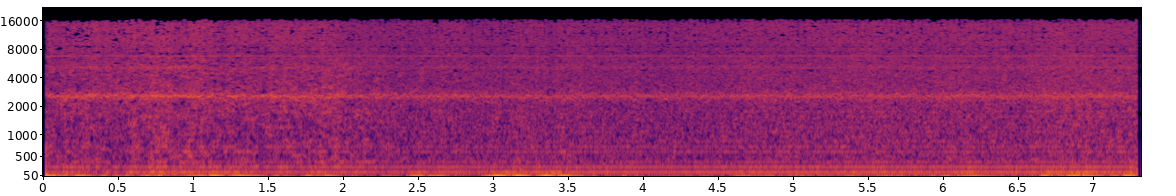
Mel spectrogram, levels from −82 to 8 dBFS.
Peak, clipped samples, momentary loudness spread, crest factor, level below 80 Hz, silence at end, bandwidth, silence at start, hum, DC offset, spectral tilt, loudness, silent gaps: -6 dBFS; under 0.1%; 4 LU; 14 dB; -36 dBFS; 0 s; 17 kHz; 0 s; 60 Hz at -35 dBFS; under 0.1%; -2 dB/octave; -21 LUFS; none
